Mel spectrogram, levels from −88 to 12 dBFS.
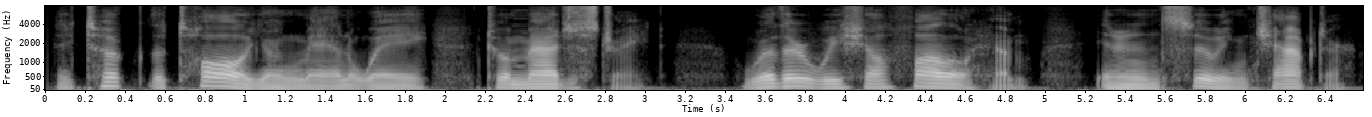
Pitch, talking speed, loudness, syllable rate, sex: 100 Hz, 175 wpm, -19 LUFS, 4.9 syllables/s, male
